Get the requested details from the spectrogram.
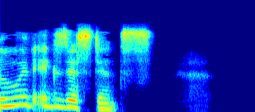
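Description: An older woman speaks with animation close by.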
